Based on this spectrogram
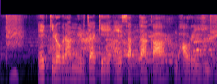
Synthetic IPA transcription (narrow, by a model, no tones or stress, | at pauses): eːkːɪloːɡɾaːmːɪɽt͡ʃakeeːsɐp̚t̪akabʱaːwɾɐɦiɦiː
